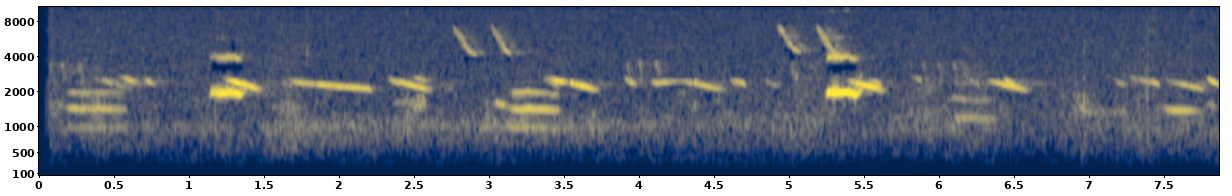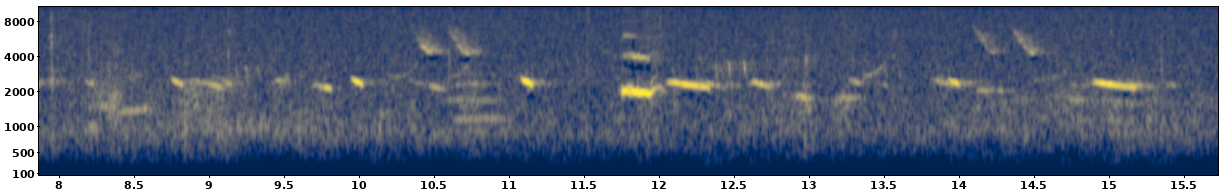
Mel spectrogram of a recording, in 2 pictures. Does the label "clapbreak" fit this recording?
No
